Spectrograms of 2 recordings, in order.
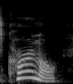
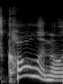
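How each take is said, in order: First: "colonel" said "KER-nel"; colonel as kernel. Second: "colonel" said "COL-o-nel", three syllables; colonel as spelled. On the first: People correcting the streamer, "colonel" as "kernel". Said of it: "then they're like". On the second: Streamer recalling old misreading, "colonel" as "col-o-nel". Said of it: "I thought it was colonel". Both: Shown as a demonstration.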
